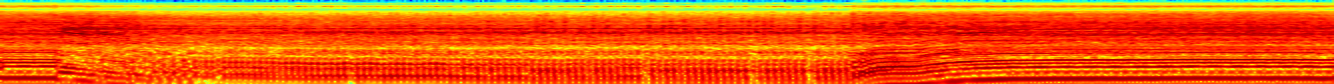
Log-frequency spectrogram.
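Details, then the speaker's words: Husqvarna straight-shaft two-stroke string trimmer, primed, choked, then half choke with throttle: steady buzz, a brief dip, then a clean, even high-pitched run with no misfire. It runs fine; the owner suspects bad gasoline with trash and perhaps a little water. "Well, seems to run just perfectly fine. I'm still saying that the gasoline is probably what the problem is."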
